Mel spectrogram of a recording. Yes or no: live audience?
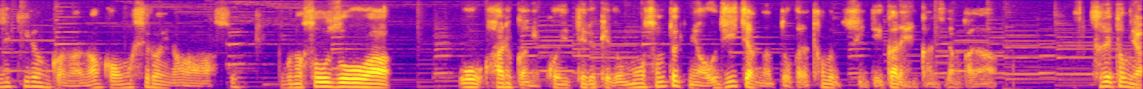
no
